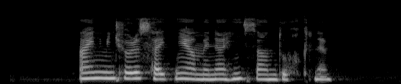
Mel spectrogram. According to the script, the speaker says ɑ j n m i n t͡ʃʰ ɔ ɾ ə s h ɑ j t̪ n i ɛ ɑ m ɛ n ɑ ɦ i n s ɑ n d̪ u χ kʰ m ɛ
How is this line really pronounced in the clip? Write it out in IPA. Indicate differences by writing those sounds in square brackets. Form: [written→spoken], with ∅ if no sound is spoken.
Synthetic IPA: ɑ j n m i n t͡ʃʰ ɔ ɾ ə s h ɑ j t̪ n i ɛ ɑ m ɛ n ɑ ɦ i n s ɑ n d̪ u χ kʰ [m→n] ɛ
